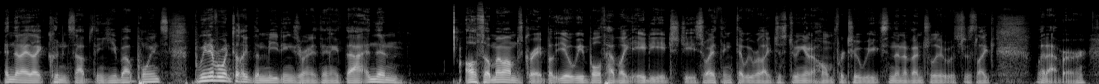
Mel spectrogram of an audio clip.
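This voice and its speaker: Male comedy podcast host, slightly low voice, rambling and self-deprecating, breaks into laughs often; casual banter. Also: very fast, a little mellow. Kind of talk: casual chat.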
